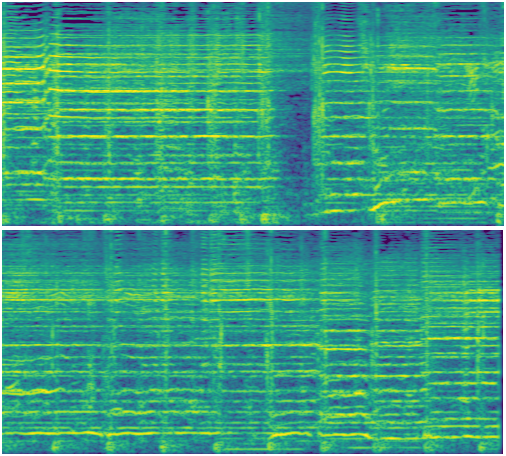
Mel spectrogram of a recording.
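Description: Large live brass band playing German-style brass music: trumpets and trombones over low bass notes, with a short break about three seconds in.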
